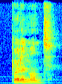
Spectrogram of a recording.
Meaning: wastebasket (often specifically wastepaper basket)
- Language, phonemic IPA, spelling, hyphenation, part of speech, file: Dutch, /ˈprʏ.lə(n)ˌmɑnt/, prullenmand, prul‧len‧mand, noun, Nl-prullenmand.ogg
